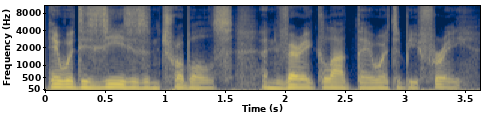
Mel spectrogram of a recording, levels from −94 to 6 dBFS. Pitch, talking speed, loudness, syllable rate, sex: 110 Hz, 215 wpm, -18 LUFS, 5.7 syllables/s, male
